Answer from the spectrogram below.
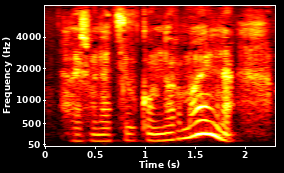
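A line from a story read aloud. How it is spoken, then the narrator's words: Trembling exclamation. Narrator (Ukrainian): вигукнув Гаррі тремтячим голосом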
